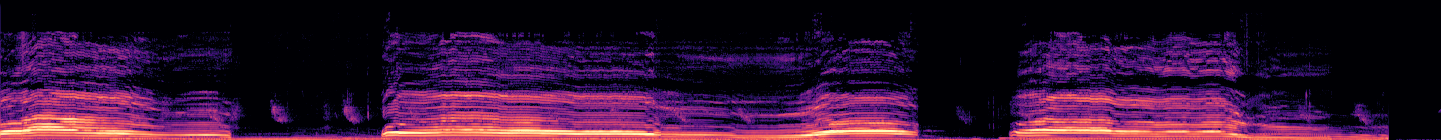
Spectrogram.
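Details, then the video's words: Calico cats fighting, a young cat versus a nursing mother: three long, loud, wavering yowls, each several seconds, bending up and down in pitch with a low rumbling undertone between them. "ศึกเดือดของวงการแมวสามสี🙀 เสี่ยวอ้าย vs แม่ลูกอ่อน"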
